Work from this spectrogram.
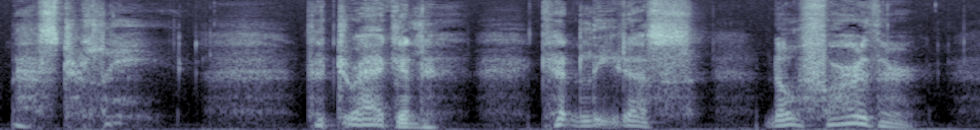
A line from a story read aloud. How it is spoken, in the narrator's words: panted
